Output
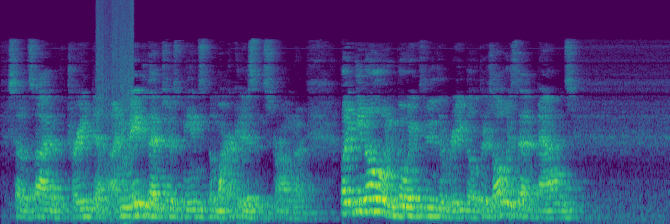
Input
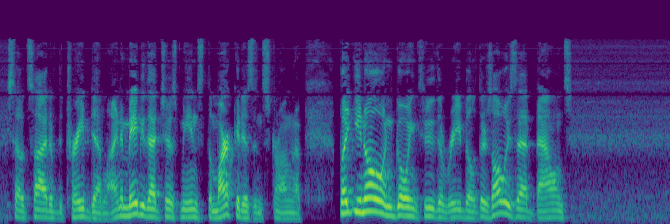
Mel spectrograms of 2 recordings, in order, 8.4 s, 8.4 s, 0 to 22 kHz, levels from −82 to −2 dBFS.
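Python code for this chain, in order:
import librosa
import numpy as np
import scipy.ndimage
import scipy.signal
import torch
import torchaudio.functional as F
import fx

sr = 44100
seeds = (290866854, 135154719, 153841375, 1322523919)

y = fx.over_compress(x, sr, threshold_db=-24.0, ratio=-1.0, at=(2.75, 3.16))
y = fx.room_shoebox(y, sr, seeds[0], volume_m3=140.0, walls='mixed', distance_m=5.4)
y = fx.quant_companded(y, sr, bits=4, at=(1.19, 1.66), fade=0.02)
y = y * 10.0 ** (-14.0 / 20.0)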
